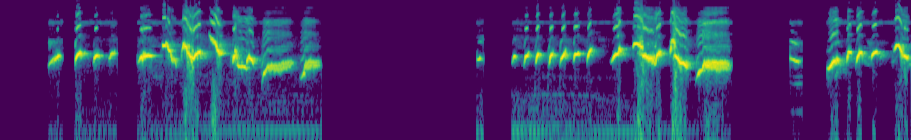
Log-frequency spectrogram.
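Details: Young male white-rumped shama song used as a training recording: bursts of rapid whistled notes and varied chattering phrases, separated by pauses of about one to two seconds, repeated three times.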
